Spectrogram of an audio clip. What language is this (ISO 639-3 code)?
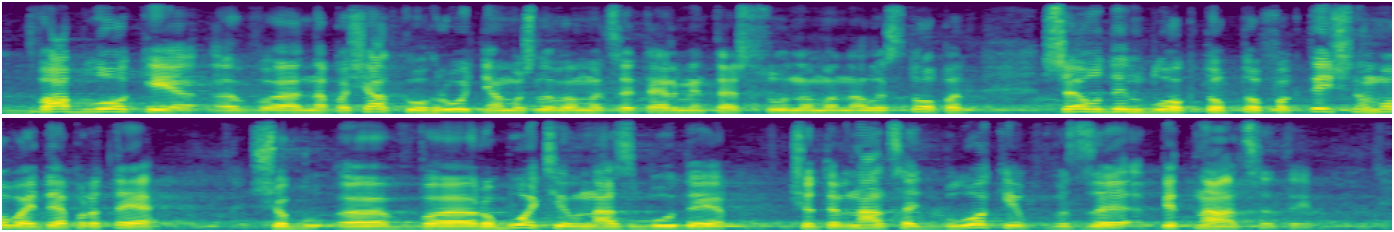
ukr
